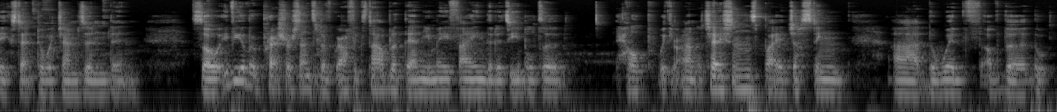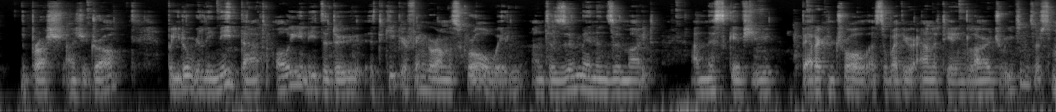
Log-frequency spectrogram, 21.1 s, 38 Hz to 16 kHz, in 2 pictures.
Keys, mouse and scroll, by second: 0.2-1.8 scroll up 1, 1.0 click, 1.8-3.2 scroll up 1, 3.2-7.2 scroll up 1, 7.2-8.6 scroll up 1, 8.6-9.9 scroll up 1, 9.9-11.4 scroll up 1, 11.4-12.7 drag, 11.4-12.7 scroll up 1, 12.7-13.0 scroll up 1, 13.0-13.9 scroll down 1, 13.9-14.3 scroll down 1, 14.3-14.8 scroll up 2, 14.8-15.9 scroll down 2, 15.9-16.4 scroll up 1, 16.4 scroll down 1, 16.6-17.8 scroll up 1, 17.8 click, 17.9-18.6 scroll up 1, 18.6 click, 18.6-19.2 scroll up 1, 19.2-20.1 scroll up 1, 20.1-21.1 scroll up 1.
